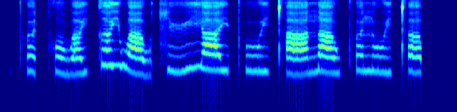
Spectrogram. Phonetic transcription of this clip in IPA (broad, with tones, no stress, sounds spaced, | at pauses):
pʰ ɵ˨ t̚ k o˨˩ w ɐ˧ j k ɐ˥ j w aː˨˩ w t͡s yː˨˥ j aː˧ j pʰ uː˧ j t̪ʰ aː˨˥ n aː˧ w pʰ ɵ˥ n uː˧ j t̪ʰ ɐ˥ p̚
